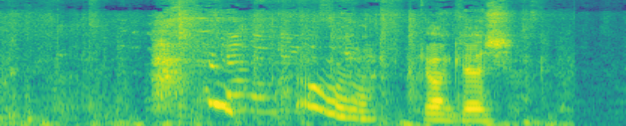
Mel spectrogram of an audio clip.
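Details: Sherpa the husky, welcoming his best friend to his new home indoors, gives a run of three wavering, gliding whines that bend up and down in pitch, with people talking alongside.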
